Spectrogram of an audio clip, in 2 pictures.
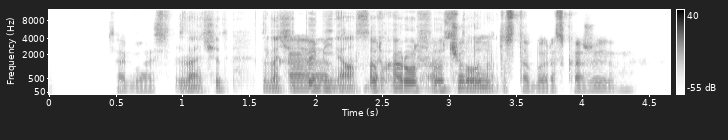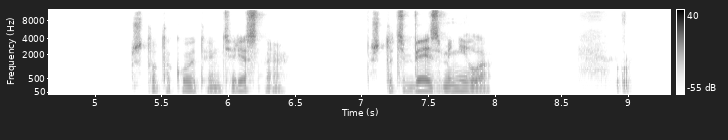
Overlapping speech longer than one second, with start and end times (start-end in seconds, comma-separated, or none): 1.7-3.4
